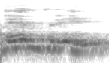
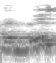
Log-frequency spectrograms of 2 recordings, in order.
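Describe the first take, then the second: First: The word ends without an s sound. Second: The word ends with an s sound. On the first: The speaker calls it right. "यहाँ क्या लिखा हुआ है" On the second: The speaker calls it wrong. "यहाँ डेब्रिस नहीं पढ़ना है"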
